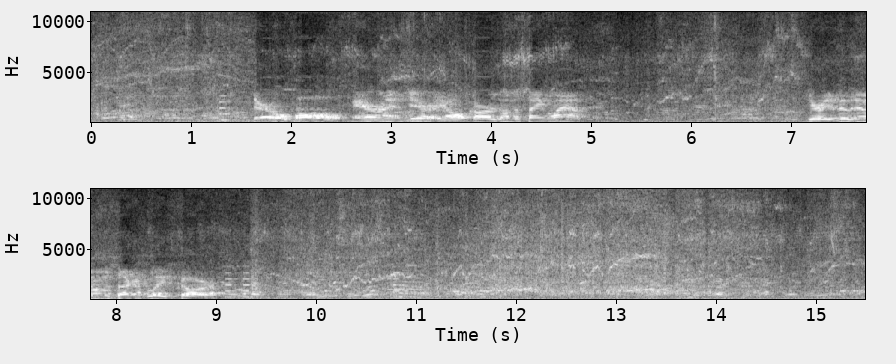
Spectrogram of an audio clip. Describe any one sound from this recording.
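Small electric cars whine as they race over dirt.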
